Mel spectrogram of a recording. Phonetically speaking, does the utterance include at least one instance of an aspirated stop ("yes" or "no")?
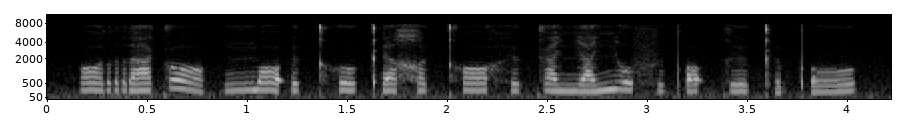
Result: yes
